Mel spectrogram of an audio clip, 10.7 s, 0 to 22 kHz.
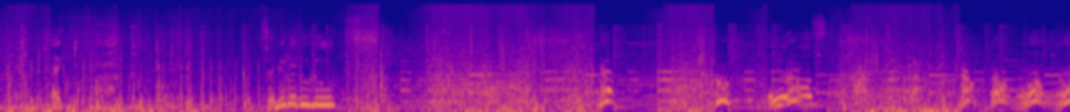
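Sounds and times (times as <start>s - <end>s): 
outdoor noise: 0.0s - 10.6s
speech: 0.5s - 1.9s, 2.6s - 3.6s, 7.7s - 8.5s
dogs barking in greeting: 5.9s - 6.3s, 6.9s - 10.6s.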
